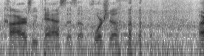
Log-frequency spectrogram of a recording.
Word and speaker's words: Porsche: It's called Porsche. But no, I've always called it Porsche. It's like Volvo.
